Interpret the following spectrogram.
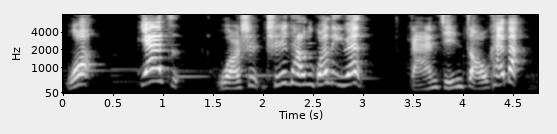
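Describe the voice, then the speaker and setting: A woman voicing a bossy, self-important duck who guards a pond and shouts orders in a picture-book reading. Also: very high voice, sing-song, measured pace, faint music behind, pitched above the performer's own voice, exaggerated voice. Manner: loud scolding commands.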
